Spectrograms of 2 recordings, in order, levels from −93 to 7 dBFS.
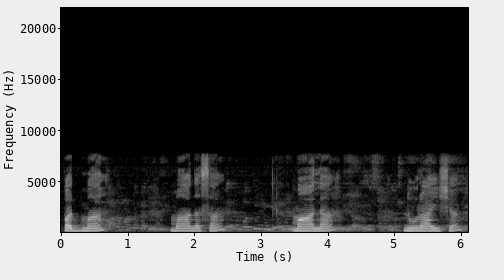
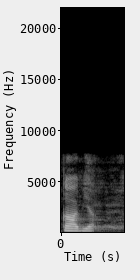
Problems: background conversations at intervals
